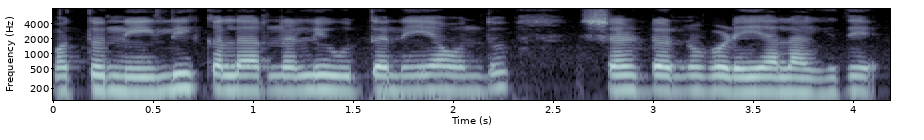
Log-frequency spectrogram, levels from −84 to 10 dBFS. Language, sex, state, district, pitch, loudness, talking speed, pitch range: Kannada, female, Karnataka, Koppal, 180 Hz, -15 LUFS, 130 wpm, 175-185 Hz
